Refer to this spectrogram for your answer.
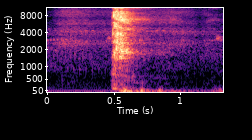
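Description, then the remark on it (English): A single short burp breaks out suddenly with a loud, raspy burst, then trails off into a few low, croaky pulses before fading to quiet. No one talks. “Okay, I'll leave that one burp in.”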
